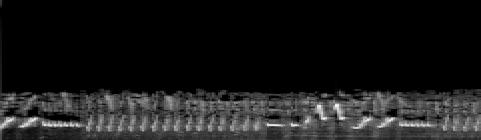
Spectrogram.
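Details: Greater green leafbird song imitating canary, cililin and lovebird in a tight rapid delivery: a fast series of sharp chirps punctuated by brief level whistles and quick upward flicks.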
